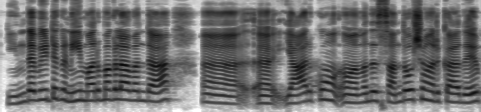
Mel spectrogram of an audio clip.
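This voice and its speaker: Woman reading a firm, scolding older patriarch, fairly high voice. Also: clean tone, lightly acted. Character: stern older man, head of the family.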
